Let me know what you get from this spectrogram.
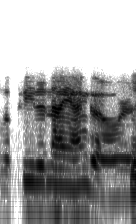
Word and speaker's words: Lupita Nyong'o: Lupita Nyong'o. I don't want to butcher her name right now. – So I think you had it right, Lupita Nyong'o.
